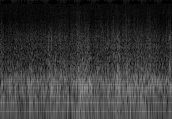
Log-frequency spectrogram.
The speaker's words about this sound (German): Fast eine halbe Stunde fahren wir mit einem schweren Pickup-Lastwagen auf zunehmend holprigeren Feldwegen.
